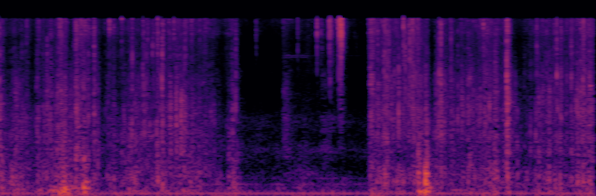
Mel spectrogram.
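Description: Crinkling and rustling, with scattered small clicks, as plastic bags and strands of stone and glass beads are handled.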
